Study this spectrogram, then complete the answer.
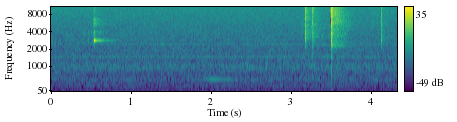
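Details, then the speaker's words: Logitech wireless mouse opened for repair of a button that was not clicking, with the copper part reinserted under the microswitch: a few short, crisp clicks on a quiet background; the switch snaps cleanly and is seated correctly. "it has to click that's what our mouse click is all about see that that click is what is required because when you press this button this small plate underneath goes and press this one"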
